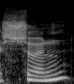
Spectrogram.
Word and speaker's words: xun: And in Chinese, we call this area shun, which is spelled X-U-N.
